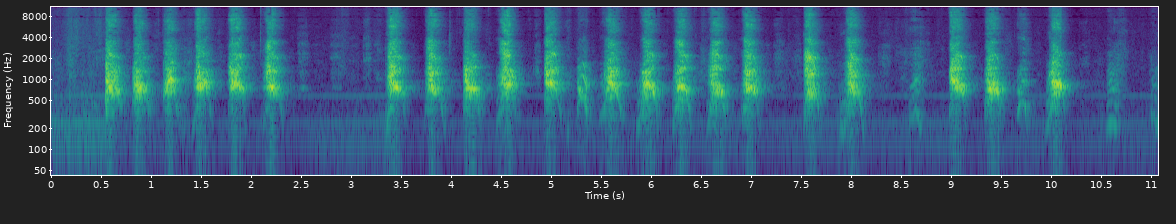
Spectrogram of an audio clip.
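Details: A pet dog barking at a bowling ball, which it hates: rapid, sharp, evenly spaced barks, a short run, a pause of about a second, then a long unbroken string of about three per second, over a low steady hum.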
